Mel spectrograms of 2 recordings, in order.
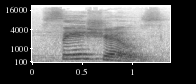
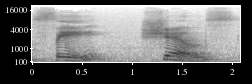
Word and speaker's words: Seychelles: Saudi Arabia next is Seychelles Seychelles Seychelles so there are two labels and the stress is on the second one say shells facials facials Seychelles facials next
